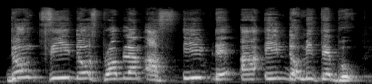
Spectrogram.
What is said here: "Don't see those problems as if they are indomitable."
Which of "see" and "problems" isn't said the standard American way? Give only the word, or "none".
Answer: problems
